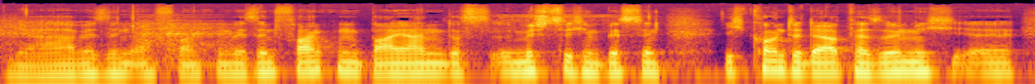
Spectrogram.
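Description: A man's voice: fairly low pitch, level tone, normal speed, darkish tone, slight background noise. A man from southern Germany talking casually and conversationally as the host of a podcast interview. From Nuremberg, southern Germany.

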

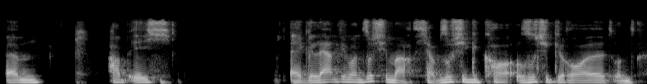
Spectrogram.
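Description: A man's voice: on the low side, steady tone, measured pace, slightly rough. A young man from Munich, a radio presenter, telling a casual personal story with many fillers and restarts. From Munich, Germany.

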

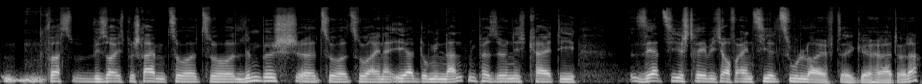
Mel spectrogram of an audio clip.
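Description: Guy hosting an interview, dark relaxed voice, fumbles a bit for the right words. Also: mid-range voice, moderate pace, dry recording. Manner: searching for words, summarizing the guest. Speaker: interviewer, host. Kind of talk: interview questions.

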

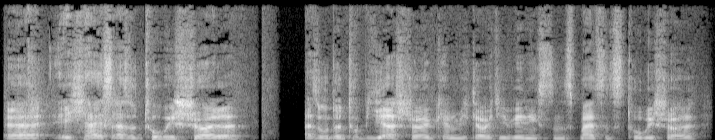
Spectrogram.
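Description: A man in his late thirties from southern Germany with a fairly high voice. He talks casually and informally as a guest on a podcast. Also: fairly even intonation, fast, fairly bright tone. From Swabia, southern Germany. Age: late 30s. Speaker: podcast guest, youth church worker. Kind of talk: casual chat.

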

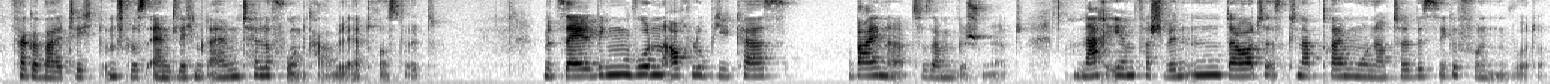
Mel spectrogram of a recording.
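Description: A woman hosts a true crime podcast in a relaxed, chatty way, with frequent fillers. When she reads out the case, she switches to steadier storytelling. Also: medium pitch, moderate pace. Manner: casual, many fillers, reads case notes aloud. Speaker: podcast host.

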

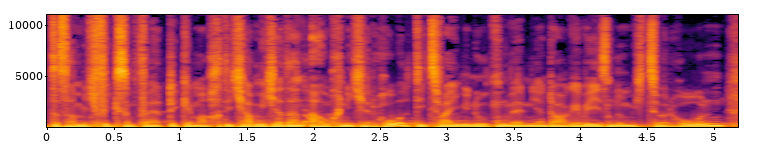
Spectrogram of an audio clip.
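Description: A man with a Swiss German accent, speaking as a podcast guest with a low, husky voice. His tone is mellow and relaxed, reflective and easy in conversation, and he laughs at himself now and then. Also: quick pace.

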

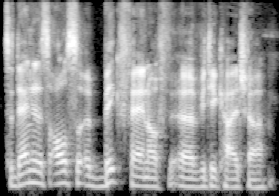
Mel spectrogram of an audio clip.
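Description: Fast-talking German-accented host. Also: male voice, lowish voice. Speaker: podcast host. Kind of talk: casual bilingual podcast hosting.

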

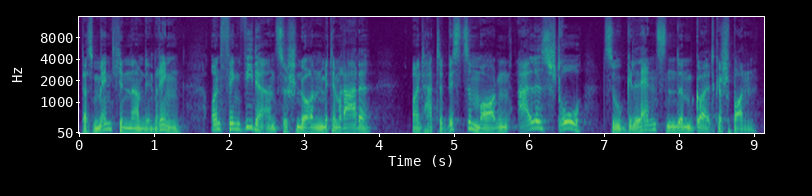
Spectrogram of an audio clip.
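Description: A man narrating a scripted fairy tale as a storyteller, in a measured, deliberate way. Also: fairly low pitch, animated.

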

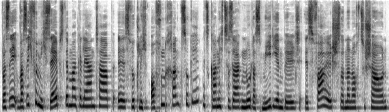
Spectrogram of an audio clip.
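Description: A woman's voice: fairly high pitch, normal speed, few pauses, a bit bright. Earnest young woman, thoughtful interview guest. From Germany. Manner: thoughtful, earnest, self-correcting restarts. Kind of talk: reflective conversational interview.

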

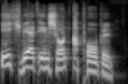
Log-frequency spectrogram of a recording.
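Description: Gruff self-assured sexton, voiced by a man, slow and deliberate. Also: mid-range voice, lively intonation, pitched above the performer's own voice, lightly acted. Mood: smug. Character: smug scheming village sexton.

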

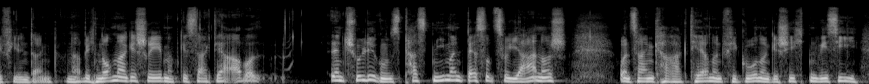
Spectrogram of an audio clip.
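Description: A man with a noticeable creak in his mid-pitched voice answers as an interview guest. He tells things in a conversational, storytelling way, often quoting dialogue. The sound is dry and close. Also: darkish tone, no room sound. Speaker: podcast guest, audio drama producer.

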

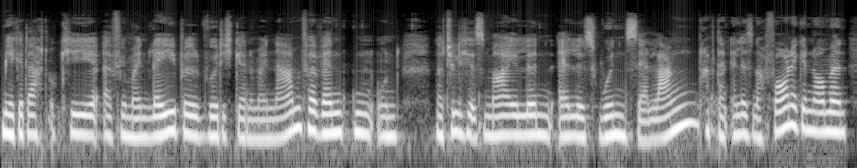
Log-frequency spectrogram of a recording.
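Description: A woman's voice: on the low side, fairly even intonation, moderate pace, warm tone. A woman from Bavaria chatting informally as an interview guest, recorded in a living room. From Bavaria, Germany. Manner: informal, conversational. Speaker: podcast guest, lifestyle and travel blogger. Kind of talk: casual interview chat.

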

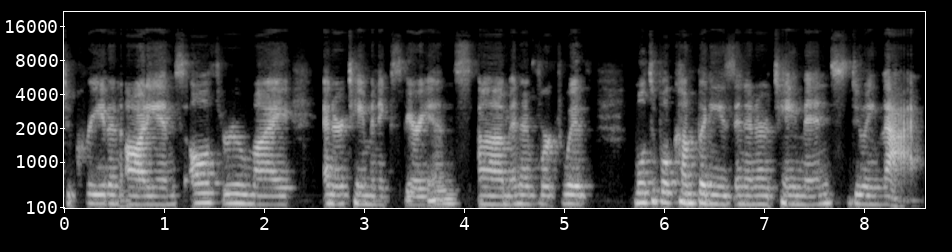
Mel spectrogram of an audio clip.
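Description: A woman's voice: on the low side, fairly bright tone, low-quality recording. A woman in her thirties, raised in Los Angeles, chatting easily in an interview with frequent ums and little laughs. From Philippines, raised in Los Angeles. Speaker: guest, online entrepreneur. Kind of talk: casual interview answers.

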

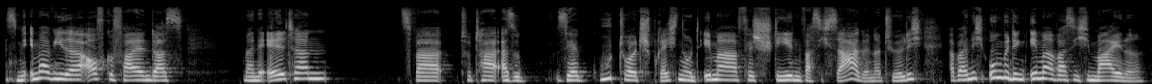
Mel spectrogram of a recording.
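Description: A thoughtful woman in her thirties speaks at an even, middle pitch. She grew up in Germany and answers in a relaxed, conversational way. She pauses often and restarts her sentences as she looks for the right words. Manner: reflective, hesitant with many fillers and restarts. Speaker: guest.

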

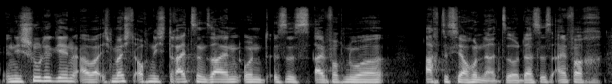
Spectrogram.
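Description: A man in his late twenties co-hosting a casual podcast chat, joking, laughing often and filling pauses with hesitations. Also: on the low side, fairly even intonation, a little mellow. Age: late 20s. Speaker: podcast co-host.

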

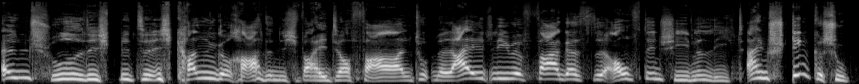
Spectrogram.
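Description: Lady putting on a kindly fussy train driver guy, drawls slow, lively up n down, kids story. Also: a little high, no echo, studio quality. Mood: fussing, kindly. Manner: drawn-out, chuckling, ends questions with "hä". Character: good-natured, fussy, unhurried male train driver. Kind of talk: children's audio play.

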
